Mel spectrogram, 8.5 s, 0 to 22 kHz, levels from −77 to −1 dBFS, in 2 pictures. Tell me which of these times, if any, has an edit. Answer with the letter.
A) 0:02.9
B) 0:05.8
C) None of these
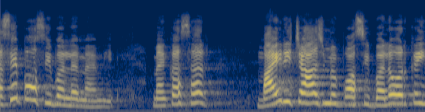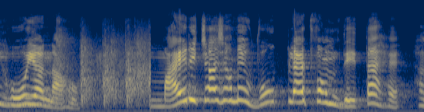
B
